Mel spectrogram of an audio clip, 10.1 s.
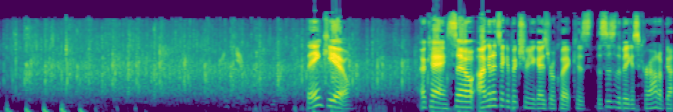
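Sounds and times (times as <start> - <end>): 
audience applause: 0.0 - 7.1
speech: 4.7 - 5.4, 6.4 - 10.1.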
